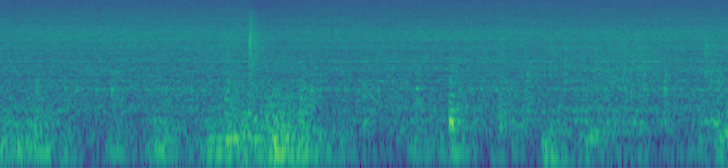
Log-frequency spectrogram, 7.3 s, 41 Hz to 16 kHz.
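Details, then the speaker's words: Steady, even airy hiss from a 40 A plasma cutter switched off, starting as soon as compressed air is hooked up; not leaking from the fitting but bleeding internally, owner suspects air used as cooling. "one of the things that I noticed about this thing is it's off right now so the another here is my heater here as soon as I hook up compressed air to it [Music] makes that noise and it's not leaking out of the fitting"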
